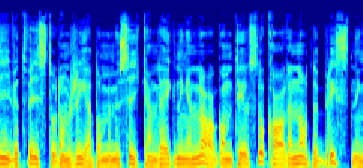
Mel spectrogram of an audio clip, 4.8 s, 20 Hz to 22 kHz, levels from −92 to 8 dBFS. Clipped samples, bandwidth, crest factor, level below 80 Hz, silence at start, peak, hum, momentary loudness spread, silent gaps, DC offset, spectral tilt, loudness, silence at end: under 0.1%; 15 kHz; 14 dB; -52 dBFS; 0 s; -4 dBFS; none; 3 LU; none; under 0.1%; -6.5 dB/octave; -20 LUFS; 0 s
